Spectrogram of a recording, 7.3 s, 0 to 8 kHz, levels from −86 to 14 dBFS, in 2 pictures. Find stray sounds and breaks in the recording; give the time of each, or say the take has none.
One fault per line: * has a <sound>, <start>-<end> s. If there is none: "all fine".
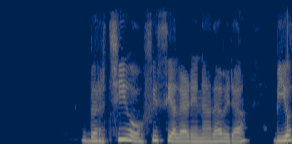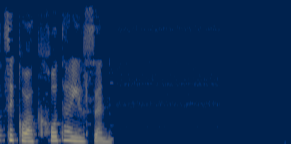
all fine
